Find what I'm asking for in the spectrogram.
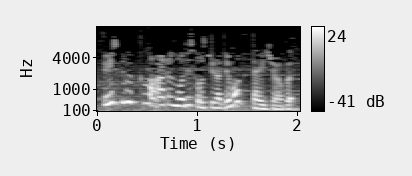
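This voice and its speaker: Lively woman radio host over background music. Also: sits high, rapid-fire. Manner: polite, chatty, often punctuates with "hai" and "ne". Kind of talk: live community radio presenting with chatty asides. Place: radio studio.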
